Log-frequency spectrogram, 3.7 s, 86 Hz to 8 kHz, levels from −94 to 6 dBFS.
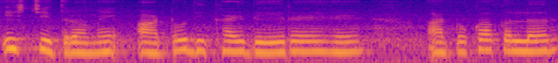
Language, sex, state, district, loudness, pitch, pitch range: Hindi, female, Uttar Pradesh, Deoria, -24 LUFS, 205 Hz, 195-215 Hz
